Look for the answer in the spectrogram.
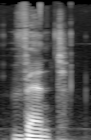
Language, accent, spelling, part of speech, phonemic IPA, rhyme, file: English, US, vent, noun / verb, /vɛnt/, -ɛnt, En-us-vent.ogg
- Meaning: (noun) 1. An opening through which gases, especially air, can pass 2. A small aperture 3. An opening in a volcano from which lava or gas flows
